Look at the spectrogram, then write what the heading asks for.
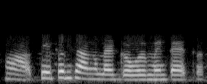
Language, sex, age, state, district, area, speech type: Marathi, female, 30-45, Maharashtra, Amravati, rural, conversation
